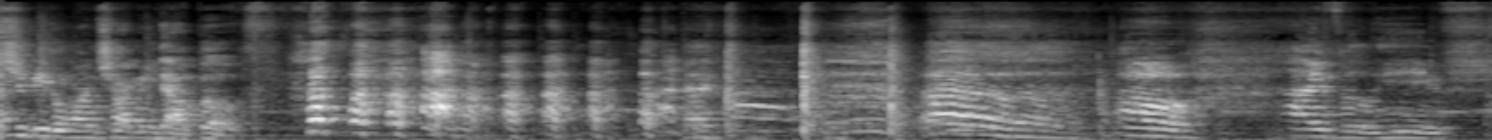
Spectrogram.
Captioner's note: laughter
